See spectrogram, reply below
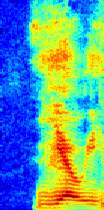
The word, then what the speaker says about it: gheobhaidh: Because I love how it's spelt versus how it sounds. Yeah, you know, G H E O B H A I D H. Yo-y.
